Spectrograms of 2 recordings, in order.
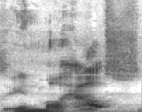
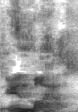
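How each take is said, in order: First: "in my house" said softer and slowly, low; quiet slow emphasis. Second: Said in the usual way. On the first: Real, not acted. Rancher stressing that the guys came into his home, quiet slow emphasis. Repeating for weight.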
